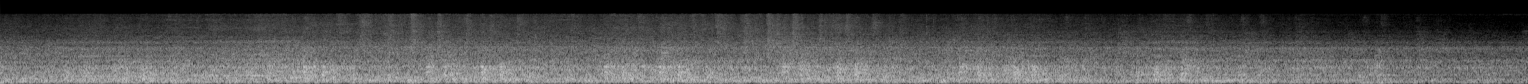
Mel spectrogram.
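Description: Saikyō Line E233 series electric commuter train running past the platform: steady wheel-on-rail rumble and rattle, fading away from about twelve seconds in as the cars clear.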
